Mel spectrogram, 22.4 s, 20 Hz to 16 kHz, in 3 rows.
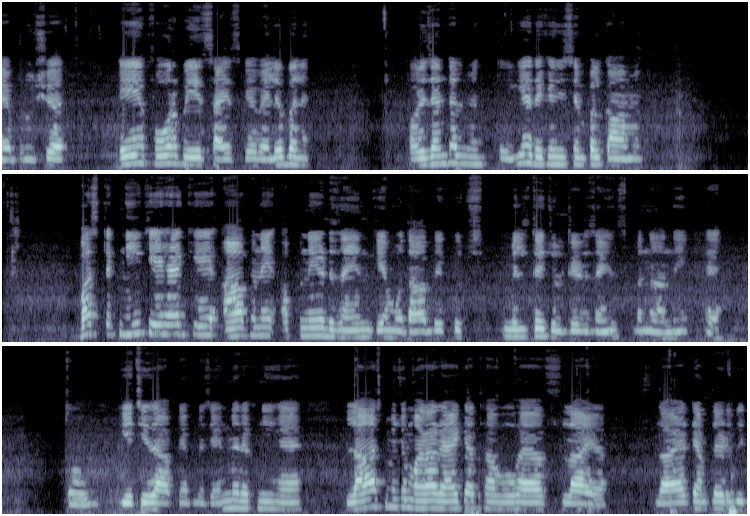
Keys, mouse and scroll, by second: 0.2 space, 0.4 click, 0.7 space, 0.9 click, 5.0 click, 7.5 click, 9.5 scroll down 1, 16.7 scroll up 1, 17.3 scroll up 1, 18.4-19.0 drag, 19.7-21.3 typing, 21.6 Return.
